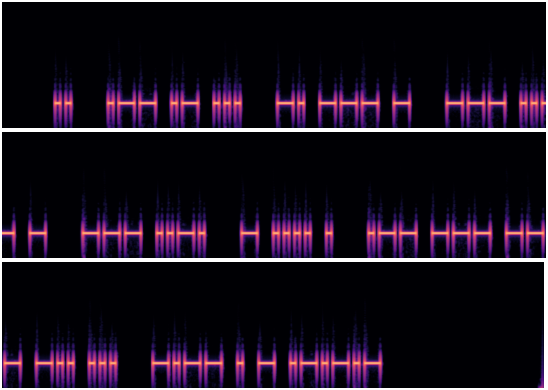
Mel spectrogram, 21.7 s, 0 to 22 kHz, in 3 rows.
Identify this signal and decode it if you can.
Morse code, heard as a keyed tone, about 17 wpm, 700 Hz. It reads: I WAS NOT OUT OF THE WOODS YET.
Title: Sentences from Top 1000 Words - Review Part 2 - 17wpm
